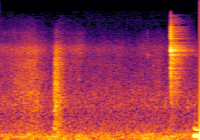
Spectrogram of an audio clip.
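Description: Quiet room tone with a faint short click about half a second in and a sharper, brighter click near the end.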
